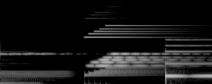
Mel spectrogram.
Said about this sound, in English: A bell rang. School was over.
